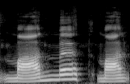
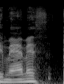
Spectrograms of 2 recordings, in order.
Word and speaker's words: Monmouth: I think it's pronounced Monmouth. – Mammoth? Yeah, like almost like a Willy Mammoth, but Mammoth. Like Mama. – Okay. – Mammoth. Mammoth.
